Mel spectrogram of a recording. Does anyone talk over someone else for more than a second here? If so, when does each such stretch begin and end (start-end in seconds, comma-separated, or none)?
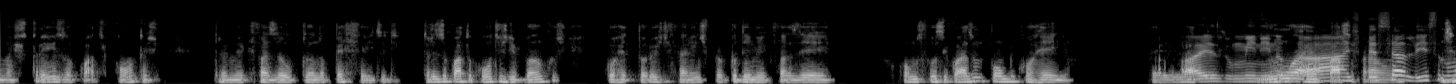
12.5-14.0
